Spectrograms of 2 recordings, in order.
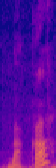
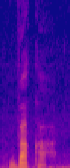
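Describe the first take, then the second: First: The word begins with a B sound. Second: The word begins with a V sound. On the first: The speaker calls it right. "native speaker akan bilang baka" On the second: The speaker calls it wrong. "aku ucapin ini vaca, vaca. Tapi itu uh, tidak seperti kedengarannya, tidak seperti native speaker"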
